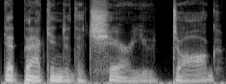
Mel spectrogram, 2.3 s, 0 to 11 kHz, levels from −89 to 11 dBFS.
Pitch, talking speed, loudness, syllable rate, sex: 95 Hz, 185 wpm, -18 LUFS, 3.9 syllables/s, male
